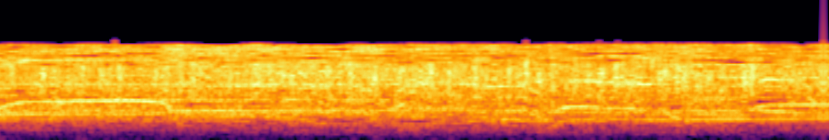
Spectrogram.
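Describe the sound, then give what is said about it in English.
A large crowd claps and cheers continuously as a hand clap to the Lord during worship, a dense, loud wash of hand claps with voices shouting and whooping over it, steady throughout with no pauses. “So I believe before you see them, you give the Lord the biggest hand clap.”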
